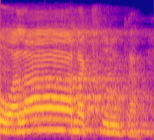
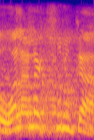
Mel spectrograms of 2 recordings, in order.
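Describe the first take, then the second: First: The vowel of 'la' is drawn out long. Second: The vowel of 'la' is cut short. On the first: It negates the verb as intended. The speaker calls it right. "টান আছে" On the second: The meaning is turned into its opposite. The speaker calls it wrong. "আগেরটার অর্থ করি"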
